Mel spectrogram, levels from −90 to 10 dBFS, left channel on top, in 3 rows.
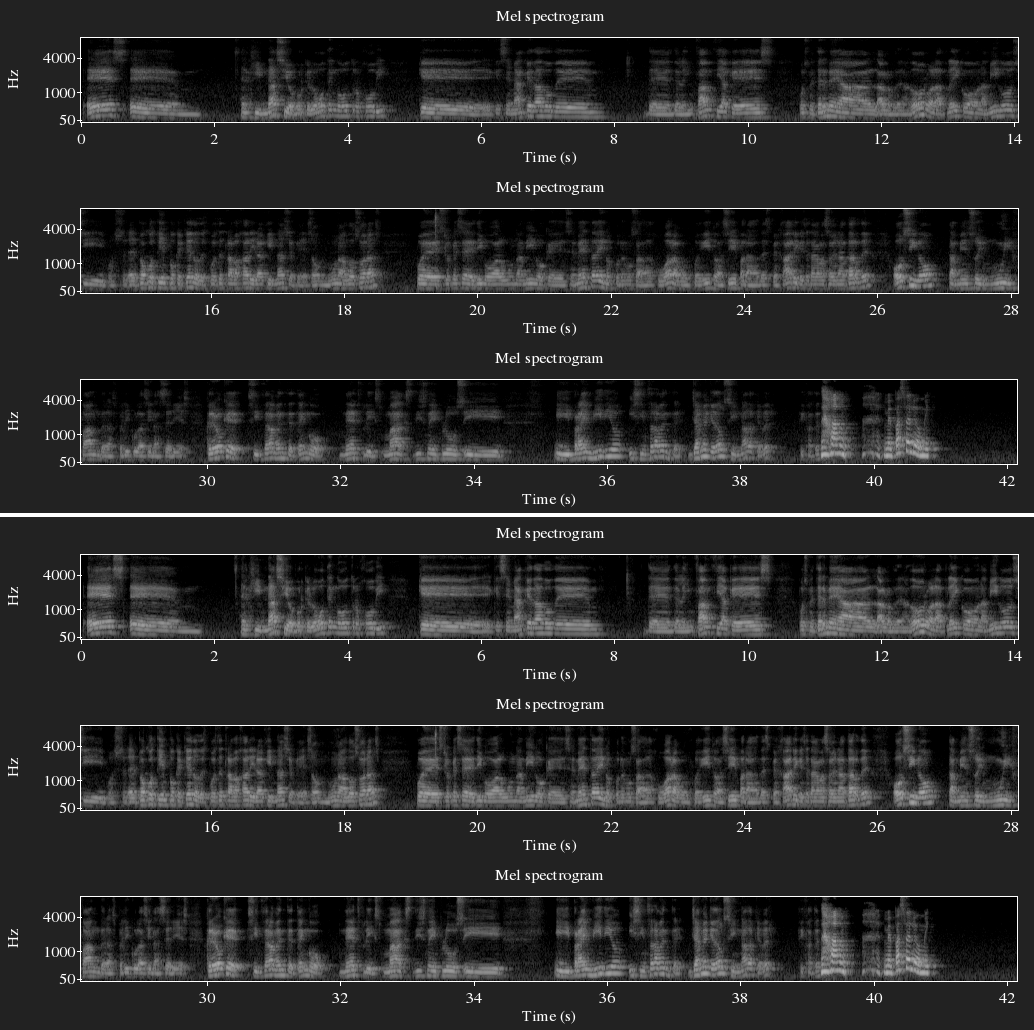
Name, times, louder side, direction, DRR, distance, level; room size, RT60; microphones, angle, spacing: voice 1, 0.0-1.8 2.4-4.6 5.1-7.8 8.4-10.3 10.8-18.5 19.1-38.5 38.9-39.2, right 3 dB, 55° right, 1.3 m, -39 dB
voice 2, 39.2-40.8, right 2 dB, 25° right, 1.2 m, -29 dB
17.0 x 8.8 x 2.7 m
head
